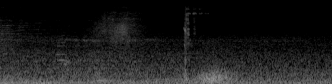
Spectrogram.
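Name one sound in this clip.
A game menu whooshes as it changes.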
